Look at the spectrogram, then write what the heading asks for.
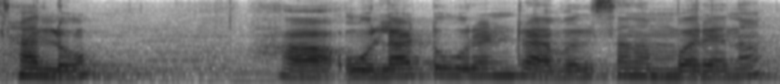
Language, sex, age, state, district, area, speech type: Marathi, female, 18-30, Maharashtra, Pune, urban, spontaneous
